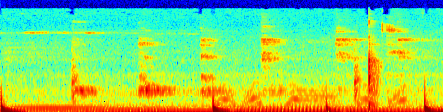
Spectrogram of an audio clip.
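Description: Low steady hum, with a few soft clicks.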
